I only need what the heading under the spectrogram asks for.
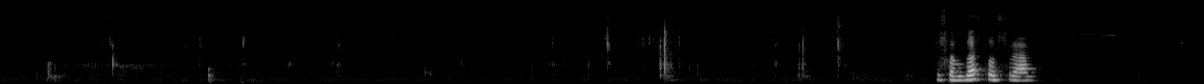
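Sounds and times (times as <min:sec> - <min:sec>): close chewing: 0:01.0 - 0:04.8, 0:10.5 - 0:12.0.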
